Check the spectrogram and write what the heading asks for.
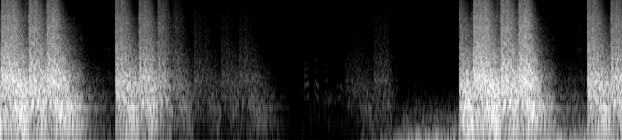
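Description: Kalashnikov assault rifle fired in four short bursts of rapid shots, each burst dying away in a ringing echo. A near-silent gap of about a second falls midway.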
